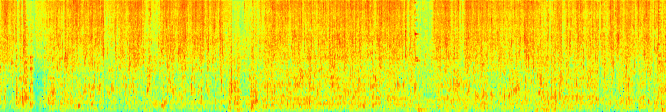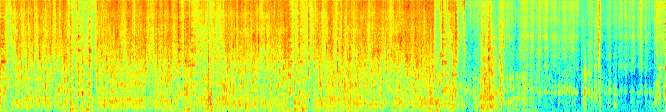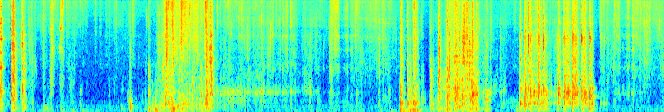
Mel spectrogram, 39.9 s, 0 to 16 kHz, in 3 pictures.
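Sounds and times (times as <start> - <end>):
tap water running into sink: 0.0 - 24.0
dishes clinking: 16.9 - 17.4.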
